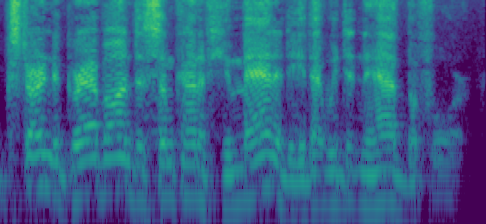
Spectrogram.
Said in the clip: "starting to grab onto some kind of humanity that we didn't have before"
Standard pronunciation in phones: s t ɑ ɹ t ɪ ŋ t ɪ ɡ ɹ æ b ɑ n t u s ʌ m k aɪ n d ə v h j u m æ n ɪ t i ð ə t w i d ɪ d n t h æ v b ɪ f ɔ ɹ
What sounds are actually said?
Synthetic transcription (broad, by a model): s t ɑ ɹ t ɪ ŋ t ɪ ɡ ɹ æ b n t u s ʌ m k aɪ n d ə v h j u m æ n ɪ t i ð ə t w i d ɪ d n t h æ v b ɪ f ɔ ɹ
